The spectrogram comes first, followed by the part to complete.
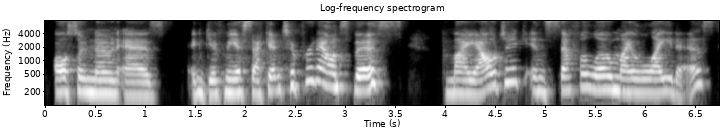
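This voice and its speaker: A woman from the United States hosting a podcast, chatting enthusiastically and sometimes reading from her notes. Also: mid-range voice. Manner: chatty, enthusiastic, lively asides. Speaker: podcast host.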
